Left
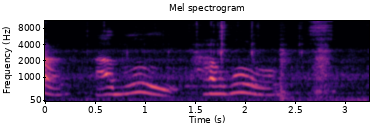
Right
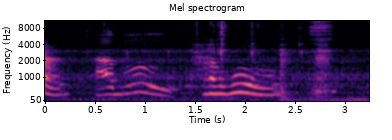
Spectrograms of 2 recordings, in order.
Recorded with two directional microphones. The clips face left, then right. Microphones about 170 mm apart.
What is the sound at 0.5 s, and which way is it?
A child's voice, 15° left (ahead or behind).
